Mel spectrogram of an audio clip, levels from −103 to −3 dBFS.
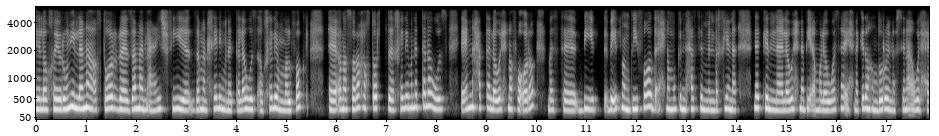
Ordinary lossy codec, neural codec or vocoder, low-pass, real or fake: none; codec, 24 kHz, 1.2 kbps, DualCodec; 5.4 kHz; fake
